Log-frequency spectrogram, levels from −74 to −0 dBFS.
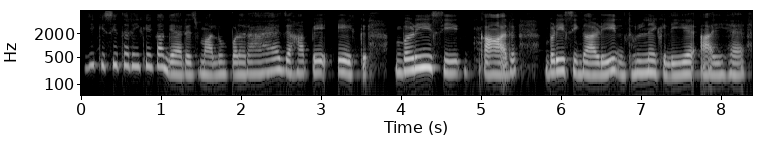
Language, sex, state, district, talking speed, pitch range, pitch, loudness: Hindi, female, Uttar Pradesh, Etah, 165 wpm, 180-220 Hz, 200 Hz, -27 LUFS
